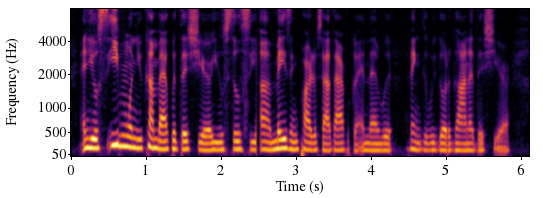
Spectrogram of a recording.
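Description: A woman speaks at a very fast pace with hardly any pauses, her pitch very deep and low, on a very clean recording with a silent background. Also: ordinary pitch variation. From Jamaica, raised in Atlanta. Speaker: entrepreneur, cycling studio owner. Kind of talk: interview. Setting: studio.

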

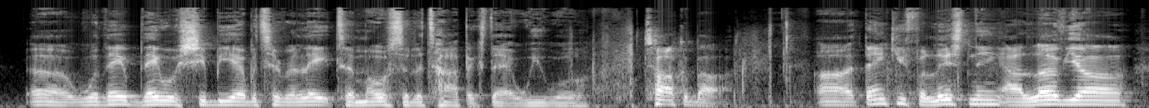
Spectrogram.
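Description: A man talks at a fairly quick pace at a medium pitch. His pitch varies in an ordinary way, and background noise is noticeable. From North Carolina, Moore County. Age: 20s. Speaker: podcaster and singer. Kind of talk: solo podcast monologue. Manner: energetic.

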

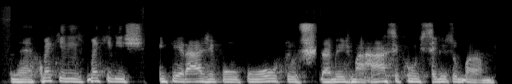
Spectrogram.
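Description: This man talks at a medium pitch for a man. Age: 30s. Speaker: tabletop RPG game master. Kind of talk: casual interview. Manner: halting, many repetitions.

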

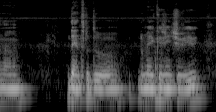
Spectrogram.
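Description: The speaker is a man. Room echo can be heard in the recording. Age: 30s. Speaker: sound producer. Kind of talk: casual chat.

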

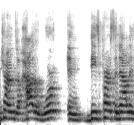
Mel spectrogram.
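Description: Audible room echo surrounds this man's high voice. He keeps a moderate pace with fairly even intonation. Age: 50s. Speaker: social worker and spiritual coach. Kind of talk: group discussion.

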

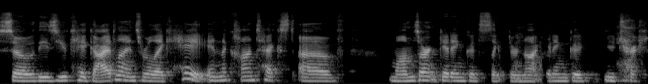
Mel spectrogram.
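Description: In a plain, everyday voice, a woman speaks at a moderate pace with a fairly low pitch. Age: 40s. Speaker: physical therapist. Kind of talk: casual interview chat.

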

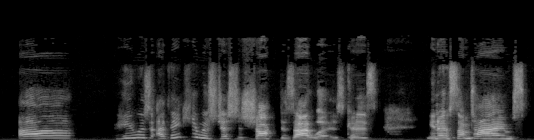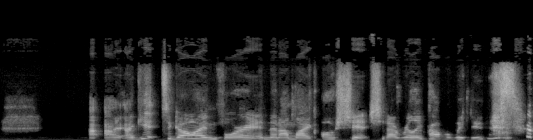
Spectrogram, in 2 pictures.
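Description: A woman with a high, bright, sharp voice projects it loudly at a moderate pace, her pitch swinging very widely on a very clean recording with a silent background. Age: 20s. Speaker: podcast guest. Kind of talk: casual chat.

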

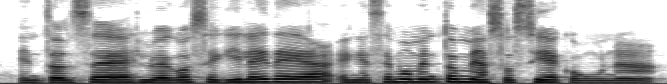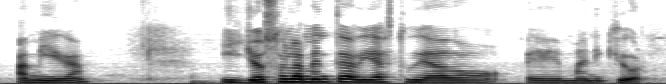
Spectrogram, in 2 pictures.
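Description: Her fairly high voice carries audible room echo as this woman speaks at a moderate pace with fairly even intonation. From Ecuador. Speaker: entrepreneur, spa business founder. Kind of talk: interview.

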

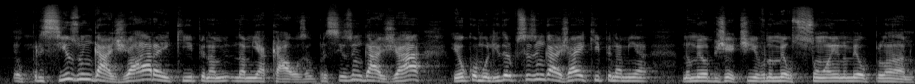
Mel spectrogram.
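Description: It's an ordinary speaking voice that moves at a fairly quick pace. Its pitch varies in an ordinary way. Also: man, fairly high pitch for a man. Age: 40s. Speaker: company director and business school professor. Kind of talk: casual business interview. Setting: brewery.

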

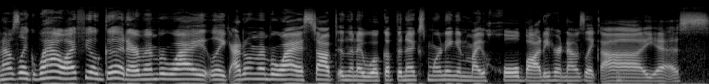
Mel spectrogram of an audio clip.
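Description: A woman speaks at a very fast pace with hardly any pauses, in a Northeast Ohio accent. Her pitch is fairly high and her intonation lively. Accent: Midwestern American (Northeast Ohio). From Ohio, Twinsburg near Cleveland. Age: 20s. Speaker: podcast host. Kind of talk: casual chat.

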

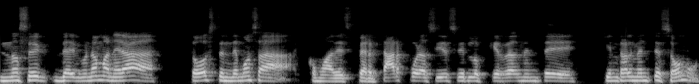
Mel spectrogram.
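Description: With a Mexican accent, a man speaks at a high pitch and a fairly slow pace. His intonation is monotone and flat, and his loudness stays very even. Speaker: podcast host. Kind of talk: casual chat.

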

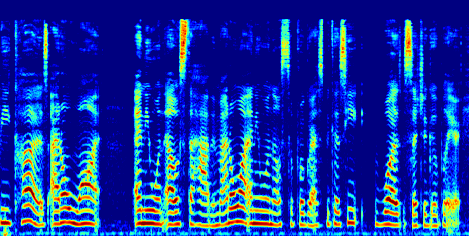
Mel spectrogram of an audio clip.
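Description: A woman with an American accent and a normal speaking voice talks at a moderate pace with a fairly high pitch. The recording is very clean, with a silent background. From New York, the Bronx. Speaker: student podcast host. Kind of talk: casual podcast narration and interview.

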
